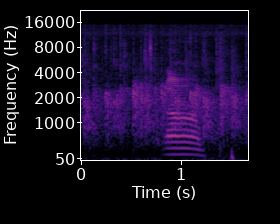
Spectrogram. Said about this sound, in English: Three of our youth have given their life to Jesus Christ. You can give a hand clap for that. We're extremely elated.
